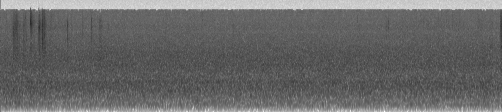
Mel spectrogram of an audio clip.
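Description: A steady, even hiss of background noise, with a few faint clicks in the first second.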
